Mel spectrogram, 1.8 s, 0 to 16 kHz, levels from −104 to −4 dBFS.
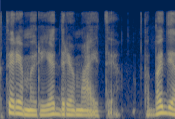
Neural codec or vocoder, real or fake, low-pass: none; real; 10.8 kHz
